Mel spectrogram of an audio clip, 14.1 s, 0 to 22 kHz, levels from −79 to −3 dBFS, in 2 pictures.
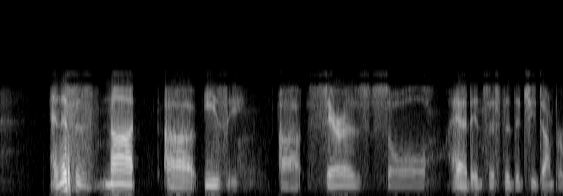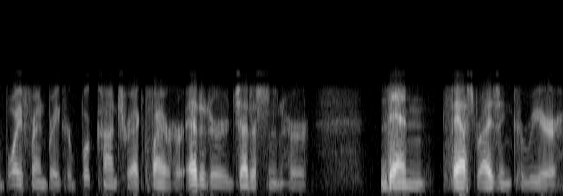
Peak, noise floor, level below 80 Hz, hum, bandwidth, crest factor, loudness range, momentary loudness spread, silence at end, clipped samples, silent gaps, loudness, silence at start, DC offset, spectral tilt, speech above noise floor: -4 dBFS; -63 dBFS; -64 dBFS; none; 5.2 kHz; 26 dB; 9 LU; 19 LU; 0 s; under 0.1%; none; -27 LUFS; 0.6 s; under 0.1%; -8.5 dB/octave; 36 dB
